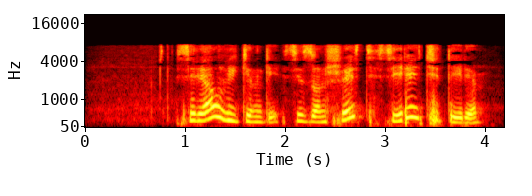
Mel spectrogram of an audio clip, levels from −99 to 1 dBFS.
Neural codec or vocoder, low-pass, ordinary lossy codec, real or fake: codec, 16 kHz, 8 kbps, FreqCodec, smaller model; 7.2 kHz; MP3, 48 kbps; fake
